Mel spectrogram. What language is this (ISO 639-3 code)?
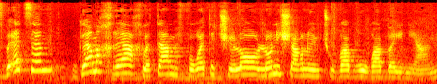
heb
